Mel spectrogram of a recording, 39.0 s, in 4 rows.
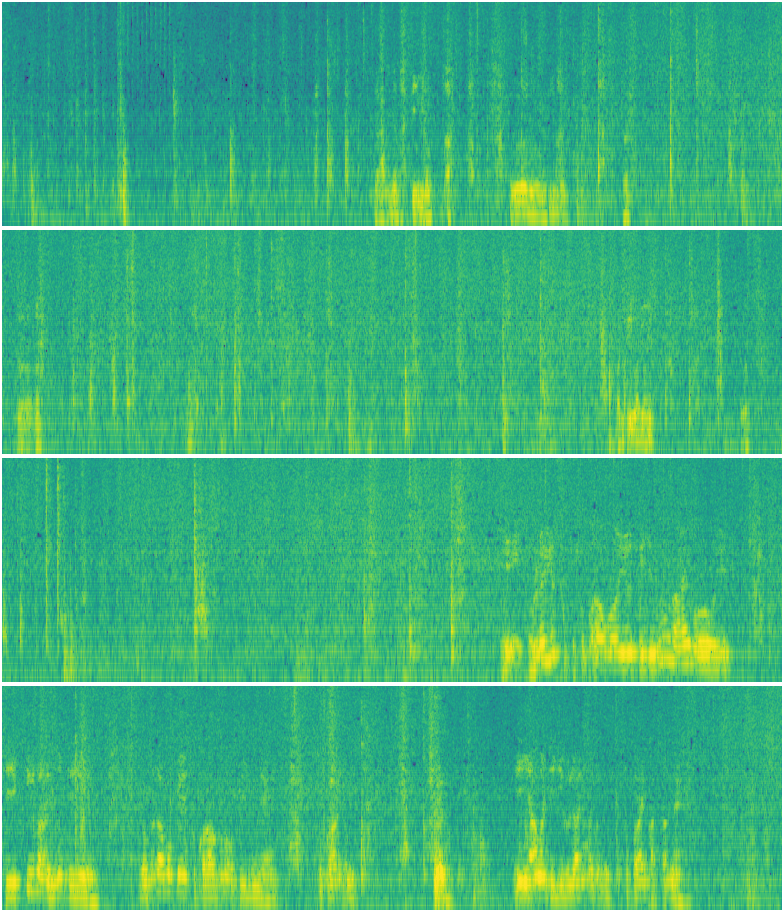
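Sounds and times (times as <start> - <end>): fish strips sizzling in a pan: 0.0 - 39.0
spoon scraping a pan: 2.8 - 20.7, 21.8 - 22.2, 23.2 - 25.7, 28.7 - 31.0, 32.6 - 35.1.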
